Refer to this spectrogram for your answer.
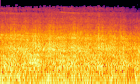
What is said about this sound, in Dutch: Waarom maken die treinen al op hetzelfde geluid als de goederen?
